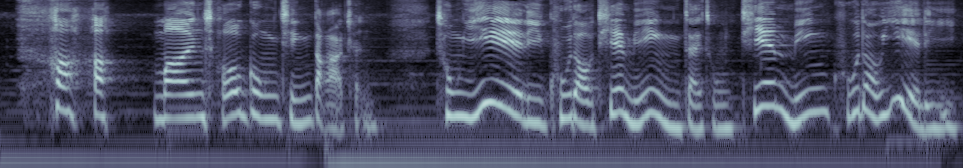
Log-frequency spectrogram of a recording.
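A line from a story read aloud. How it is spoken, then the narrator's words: Hearty laughter. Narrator (Chinese): 他抚掌大笑说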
